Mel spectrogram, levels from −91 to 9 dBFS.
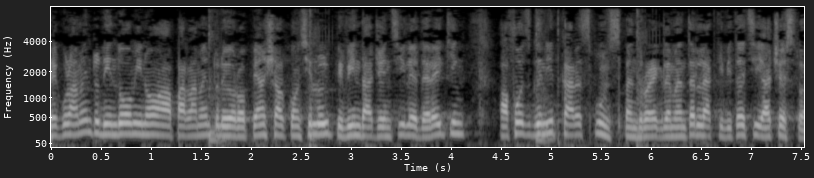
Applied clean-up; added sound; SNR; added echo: none; Fart; 19 dB; none.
